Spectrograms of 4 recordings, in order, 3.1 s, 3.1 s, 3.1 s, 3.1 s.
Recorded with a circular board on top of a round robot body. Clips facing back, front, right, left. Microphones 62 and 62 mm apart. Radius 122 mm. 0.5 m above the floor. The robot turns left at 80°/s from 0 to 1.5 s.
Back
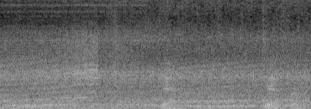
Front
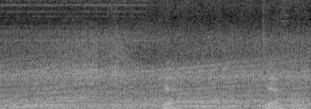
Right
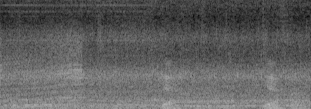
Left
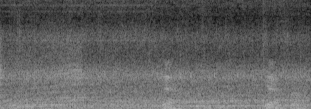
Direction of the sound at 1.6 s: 170° right.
